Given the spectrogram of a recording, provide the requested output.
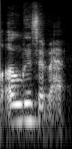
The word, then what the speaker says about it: Elizabeth: more did it too she came down very hard on the second syllable Elizabeth I liked this especially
